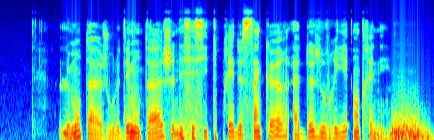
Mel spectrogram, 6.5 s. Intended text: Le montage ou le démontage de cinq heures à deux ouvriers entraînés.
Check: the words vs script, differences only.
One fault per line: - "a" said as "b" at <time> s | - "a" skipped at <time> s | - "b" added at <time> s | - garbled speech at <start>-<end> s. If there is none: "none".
- "nécessite près" added at 2.6 s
